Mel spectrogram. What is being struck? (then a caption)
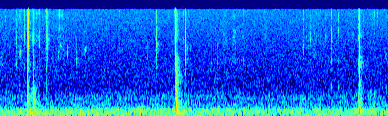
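Bar of soap cut with a small metal blade. A solid purple Lux bar soap, held in one hand, is carved and scraped with a small metal blade, peeling off curls. A few short, crisp scraping clicks with bright edges stand out at irregular moments over a quiet, steady low background hum, the sharpest one near the middle.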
